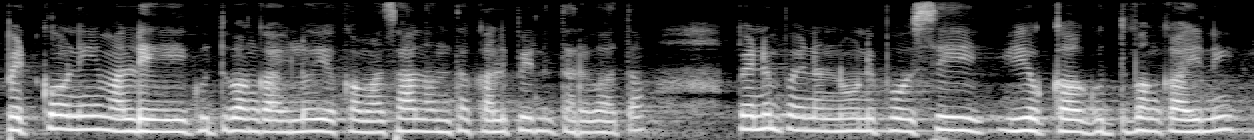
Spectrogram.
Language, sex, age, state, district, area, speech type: Telugu, female, 45-60, Andhra Pradesh, Sri Balaji, urban, spontaneous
